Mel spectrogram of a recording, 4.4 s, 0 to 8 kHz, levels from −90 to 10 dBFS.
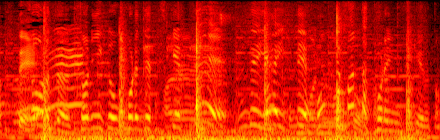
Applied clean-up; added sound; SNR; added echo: none; Walk, footsteps; 2 dB; none.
